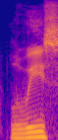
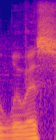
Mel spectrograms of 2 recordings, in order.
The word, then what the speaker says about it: Luis: Luis is more what I call him. I know Louis is like what I probably used to call him because Leon just would say that, but now I just call him Luis because that's what it is. I feel like Louis is like Louis from Left 4 Dead, you know? Like, this is actually spelled like Luis.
